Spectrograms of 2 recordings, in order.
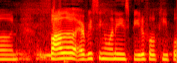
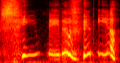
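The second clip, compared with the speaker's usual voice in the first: much higher, slow and giddy; giddy disbelief; 13 semitones higher, 3 dB louder, slower than usual. Retold or imitated. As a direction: squeal it out in happy disbelief. Retelling call to Alea.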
